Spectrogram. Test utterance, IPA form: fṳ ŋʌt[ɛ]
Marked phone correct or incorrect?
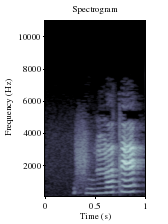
correct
